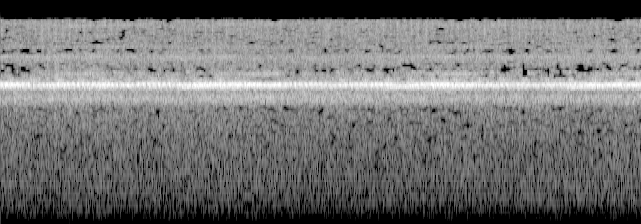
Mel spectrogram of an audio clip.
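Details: Calling insects in a calming nature sound recording: one thin, very high, sustained trill holding steady at even volume, nothing else audible.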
